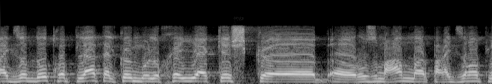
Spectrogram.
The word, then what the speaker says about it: molokhia: Même les Fatimides connaissaient par le nom molokhia, parce que c'est plutôt le K, pas le Kra. Les Européens ne le prononcent pas comme nous avec le Kra.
